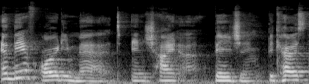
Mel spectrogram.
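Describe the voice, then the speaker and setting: Heard through audible room echo and noticeable background noise, a woman speaks with a fairly low pitch. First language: not English. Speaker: true crime podcaster. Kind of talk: storytelling narration. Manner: hesitant, with fillers.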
